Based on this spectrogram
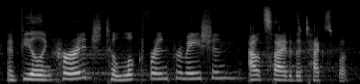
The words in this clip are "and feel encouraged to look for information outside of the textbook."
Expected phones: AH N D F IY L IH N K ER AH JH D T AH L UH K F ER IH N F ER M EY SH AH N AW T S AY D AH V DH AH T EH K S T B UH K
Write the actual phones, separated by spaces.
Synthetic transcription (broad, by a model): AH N F IY L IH N K ER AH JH T AH L UH K F ER IH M F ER M EY SH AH N AW T S AY D AH V DH AH T EH K S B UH K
